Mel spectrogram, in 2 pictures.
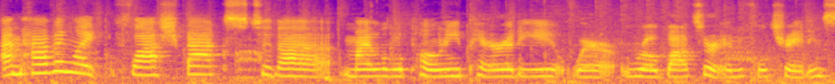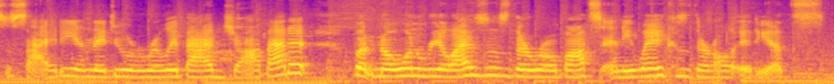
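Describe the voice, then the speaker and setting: Over music in the background, a woman talks at a moderate pace and a high pitch with hardly any pauses. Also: ordinary pitch variation. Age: young. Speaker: gaming companion. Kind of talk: casual chat.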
